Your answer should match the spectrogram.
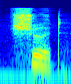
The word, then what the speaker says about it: should: take the time to make sure that you're pronouncing them correctly listen and repeat after me talk walk could should wood the yellow part of an egg is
